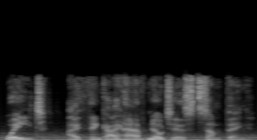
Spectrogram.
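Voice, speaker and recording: Sci-fi audio drama AI assistant played by a man: low, calm, precise, formal narration over noticeable background ambience. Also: moderate pace, a little hiss or hum. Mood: calm, analytical. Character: calm analytical AI narrator assistant aboard a spaceship.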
